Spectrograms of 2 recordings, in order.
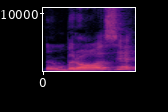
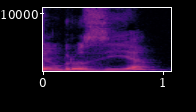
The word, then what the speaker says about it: ambrosia: Exemplos: ambrósia e ambrosia, vou facilitar, hein, que é um doce.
